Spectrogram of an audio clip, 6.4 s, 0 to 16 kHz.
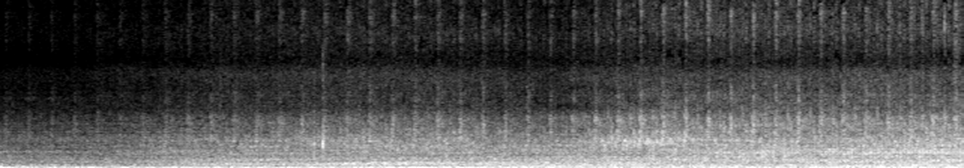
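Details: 2013 Ram 2500 6.7 Cummins diesel, 39,000 miles, G-56 six-speed manual, at idle: a steady light tick about four times a second. Caused by out-of-spec valve lash, some exhaust valves at .032"; reset to .010" intake/.026" exhaust fixed it.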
